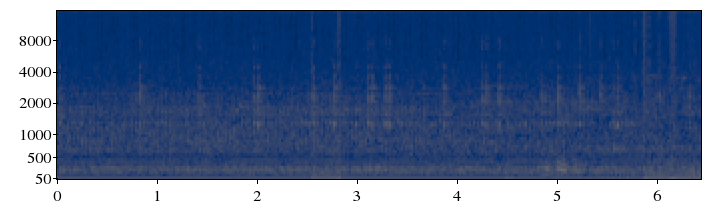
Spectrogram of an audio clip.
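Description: Near silence: a faint background hiss with a few scattered faint clicks.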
